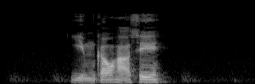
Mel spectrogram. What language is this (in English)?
Cantonese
